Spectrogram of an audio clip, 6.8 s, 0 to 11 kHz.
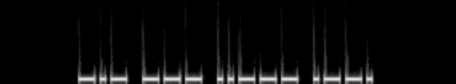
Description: Morse code, heard as a keyed tone, about 15 wpm, 700 Hz. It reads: KO2P
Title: USA Call Signs - 4 Characters - Repeated 2x - 15wpm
